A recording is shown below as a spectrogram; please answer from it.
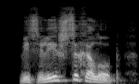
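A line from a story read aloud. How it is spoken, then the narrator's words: Sharp curt remark. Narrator (Russian): бросил он резко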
